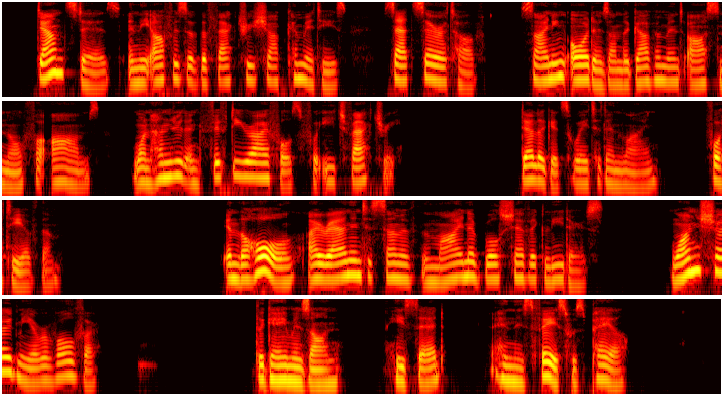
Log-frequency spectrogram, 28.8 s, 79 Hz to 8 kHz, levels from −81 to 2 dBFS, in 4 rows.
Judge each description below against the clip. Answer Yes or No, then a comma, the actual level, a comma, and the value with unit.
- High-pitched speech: No, medium, 165 Hz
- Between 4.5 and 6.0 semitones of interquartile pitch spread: No, average, 4.1 semitones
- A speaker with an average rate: No, slow, 125 wpm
